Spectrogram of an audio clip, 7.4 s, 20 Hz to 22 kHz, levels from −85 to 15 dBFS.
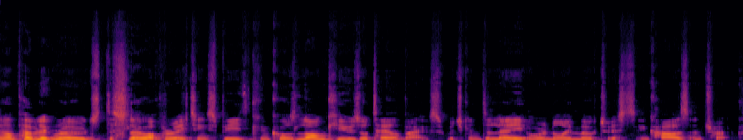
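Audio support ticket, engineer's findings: No faults found on review of the speech recording; nothing to trace to any component, ticket can close.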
